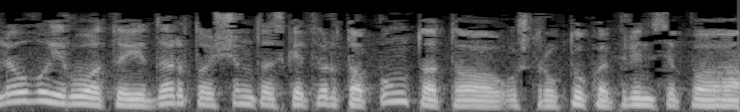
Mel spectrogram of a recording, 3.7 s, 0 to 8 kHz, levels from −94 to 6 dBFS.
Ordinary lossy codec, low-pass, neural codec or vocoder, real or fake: MP3, 24 kbps; 7.2 kHz; vocoder, 24 kHz, 100 mel bands, Vocos; fake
